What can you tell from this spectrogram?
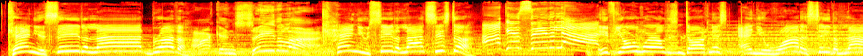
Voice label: characterisation, voiceovers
